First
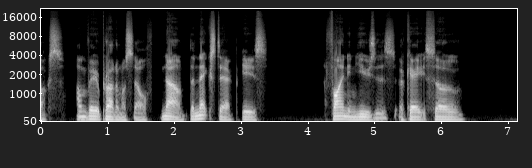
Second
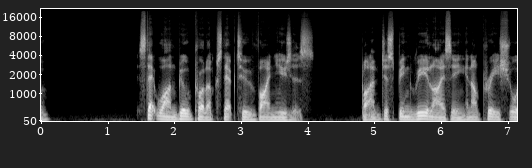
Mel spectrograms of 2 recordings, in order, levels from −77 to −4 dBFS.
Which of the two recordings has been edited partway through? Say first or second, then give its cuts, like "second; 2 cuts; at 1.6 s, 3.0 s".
first; 1 cut; at 5.3 s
